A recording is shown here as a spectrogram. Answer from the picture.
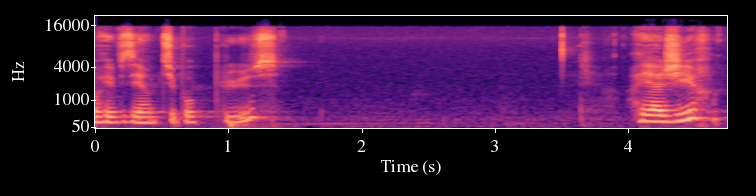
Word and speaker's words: réagir: Réagir, on prononce le R quand il est à l'infinitif. À partir du moment qu'on conjugue, on ne prononce plus.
